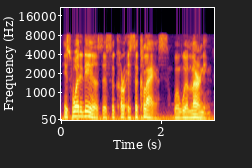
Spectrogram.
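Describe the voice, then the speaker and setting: A man's voice: mid-range voice, normal speed. A man hosting a community radio talk show, chatting casually with frequent fillers and repeating details. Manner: relaxed, repeats phone numbers, frequent fillers.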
